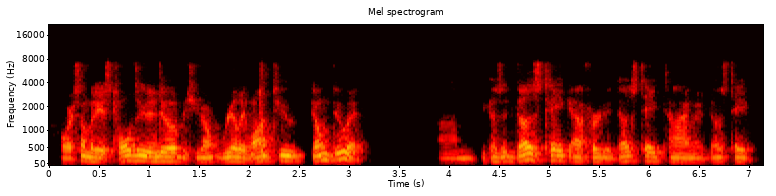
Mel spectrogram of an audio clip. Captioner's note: none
